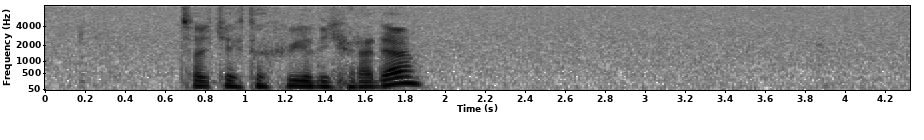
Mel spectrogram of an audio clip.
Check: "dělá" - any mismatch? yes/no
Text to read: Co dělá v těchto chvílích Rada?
yes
